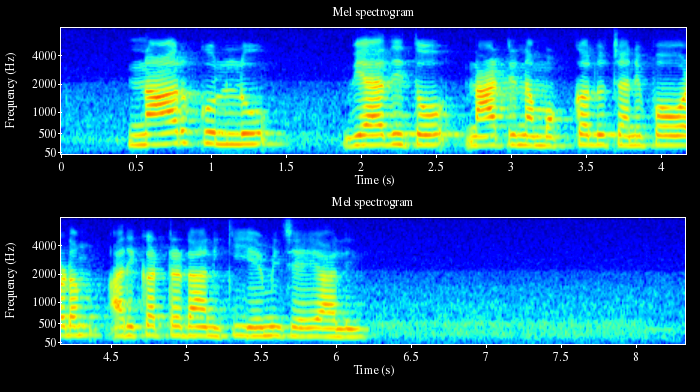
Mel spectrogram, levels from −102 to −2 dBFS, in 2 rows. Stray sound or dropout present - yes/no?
no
